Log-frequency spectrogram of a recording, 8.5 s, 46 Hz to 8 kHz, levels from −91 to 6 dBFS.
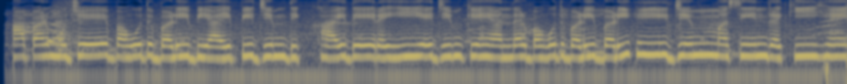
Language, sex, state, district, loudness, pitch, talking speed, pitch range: Hindi, female, Chhattisgarh, Jashpur, -17 LUFS, 255 Hz, 140 wpm, 245-265 Hz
